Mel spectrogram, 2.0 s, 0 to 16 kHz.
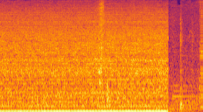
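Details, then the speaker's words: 2007 Mazda 3, driver's window: motor drones steadily under load then cuts out; window won't roll back up because the window regulator gear is shredded and not engaging; regulator being replaced. "try to uh put the window up makes that noise i'm not sure if it's the motor or at the actual window regulator that's broken"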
